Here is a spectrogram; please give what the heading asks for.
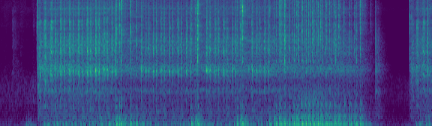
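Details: Honda Shadow restoration, after carb float work that had caused fuel overflow: fires, runs rough uneven idle about six seconds, dies, catches again. Starts then stalls; owner suspects too much air or battery.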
